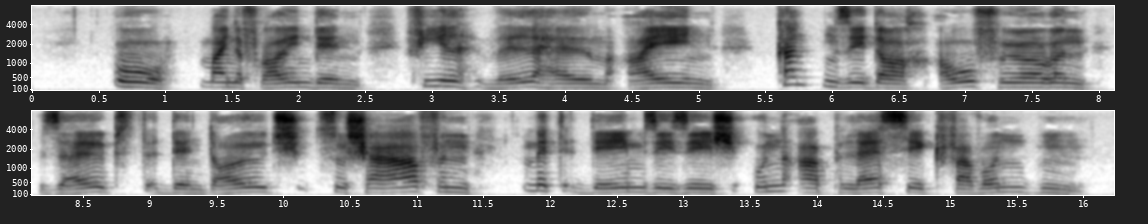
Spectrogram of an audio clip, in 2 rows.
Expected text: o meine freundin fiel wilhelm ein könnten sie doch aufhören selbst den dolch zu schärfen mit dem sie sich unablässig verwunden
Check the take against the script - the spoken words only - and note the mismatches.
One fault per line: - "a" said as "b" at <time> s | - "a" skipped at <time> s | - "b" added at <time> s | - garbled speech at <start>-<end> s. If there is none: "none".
none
